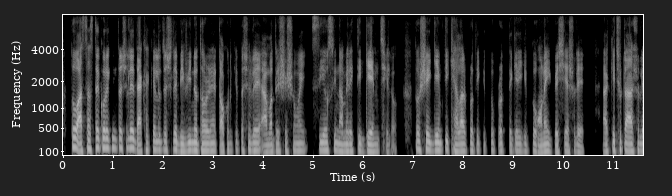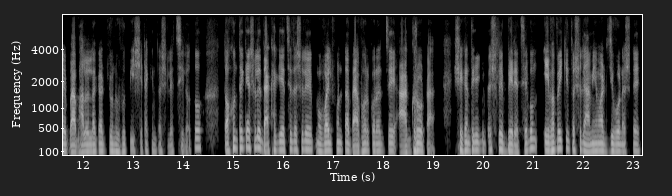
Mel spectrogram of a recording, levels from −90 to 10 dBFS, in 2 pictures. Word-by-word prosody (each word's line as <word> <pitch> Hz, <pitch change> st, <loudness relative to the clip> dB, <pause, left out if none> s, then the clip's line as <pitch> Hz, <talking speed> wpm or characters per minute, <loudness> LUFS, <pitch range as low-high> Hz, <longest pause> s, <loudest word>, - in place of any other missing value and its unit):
তো 165 Hz, -, +2 dB
আস্তে, 110 Hz, -, 0 dB
আস্তে 160 Hz, -, +1 dB
করে 155 Hz, 0 st, +6 dB
কিন্তু 150 Hz, 0 st, -3 dB
আসলে 155 Hz, +2 st, +1 dB
দেখা 105 Hz, +3 st, +3 dB
গেল 130 Hz, -1 st, 0 dB
যে 125 Hz, -, -1 dB
আসলে 130 Hz, +4 st, -1 dB
বিভিন্ন 115 Hz, +3 st, +2 dB
ধরণের 110 Hz, 0 st, +2 dB
তখন 105 Hz, +2 st, -1 dB
কিন্তু -, -, -12 dB
আসলে 115 Hz, +1 st, -1 dB, 0.2 s
আমাদের 100 Hz, +2 st, -1 dB
সেসময় 110 Hz, +1 st, -3 dB, 0.3 s
সিওসি 120 Hz, 0 st, 0 dB
নামের 105 Hz, 0 st, +1 dB
একটি 110 Hz, +2 st, -5 dB, 0.2 s
গেম 105 Hz, -1 st, +6 dB
ছিল। -, -, -8 dB, 0.5 s
তো -, -, -8 dB
সেই 130 Hz, -2 st, +4 dB
গেমটি 120 Hz, 0 st, +2 dB
খেলার 110 Hz, 0 st, +2 dB
প্রতি 115 Hz, 0 st, -4 dB
কিন্তু 110 Hz, +1 st, -14 dB
প্রত্যেকেরই 110 Hz, -1 st, -4 dB
কিন্তু 110 Hz, +1 st, -9 dB
অনেক 105 Hz, +3 st, +2 dB, 0.2 s
বেশি 100 Hz, +2 st, -3 dB
আসলে -, -, -3 dB, 0.5 s
আ -, -, +3 dB
কিছুটা 125 Hz, -1 st, 0 dB
আসলে 110 Hz, +2 st, 0 dB
বা 100 Hz, -, +7 dB
ভালো 100 Hz, +2 st, +1 dB
লাগার 110 Hz, +1 st, 0 dB
যে -, -, -22 dB
অনুভূতি, 105 Hz, 0 st, -4 dB
সেটা -, -, -7 dB
কিন্তু 105 Hz, -1 st, -11 dB
আসলে 95 Hz, 0 st, -9 dB
ছিল। -, -, -7 dB, 0.2 s
তো 155 Hz, -, -1 dB, 0.6 s
তখন 115 Hz, +7 st, +2 dB
থেকে 155 Hz, 0 st, +1 dB
আসলে 155 Hz, +2 st, +2 dB
দেখা 105 Hz, +4 st, +2 dB
গিয়েছে 125 Hz, -1 st, +1 dB
যে -, -, +1 dB
আসলে 130 Hz, +3 st, 0 dB, 0.2 s
মোবাইল 115 Hz, +2 st, +3 dB
ফোনটা 120 Hz, -1 st, -1 dB
ব্যবহার 110 Hz, +3 st, +2 dB
করার 110 Hz, -1 st, -2 dB
যে 115 Hz, -, +2 dB, 0.3 s
আগ্রহটা, 105 Hz, +3 st, +1 dB, 0.5 s
সেখান 120 Hz, +1 st, +2 dB
থেকে 125 Hz, 0 st, +2 dB
কিন্তু 125 Hz, -2 st, -10 dB
আসলে 135 Hz, -, -1 dB, 0.2 s
বেড়েছে 100 Hz, -2 st, +2 dB
এবং 150 Hz, +4 st, +1 dB, 0.3 s
এভাবেই 125 Hz, +5 st, +4 dB
কিন্তু 135 Hz, -3 st, -5 dB
আসলে 120 Hz, 0 st, -2 dB
আমি 105 Hz, +2 st, +1 dB
আমার 115 Hz, -1 st, +3 dB
জীবনে 110 Hz, -2 st, +1 dB
আসলে 110 Hz, +2 st, -4 dB
115 Hz, 185 wpm, -26 LUFS, 105-120 Hz, 0.6 s, বা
